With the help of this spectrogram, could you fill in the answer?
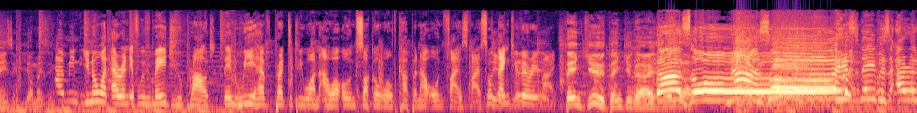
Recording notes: outside SAFA House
